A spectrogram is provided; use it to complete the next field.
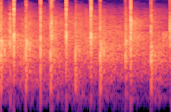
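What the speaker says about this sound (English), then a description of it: "So let's give them a round of applause" A small audience at an evening community health talk claps sparsely, sharp separate hand claps in an uneven patter from only a few people, close and brief.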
